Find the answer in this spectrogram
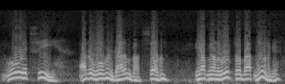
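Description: An actor playing a folksy, hesitant rancher with colloquial country speech in a 1950s radio drama. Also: male voice, a little high, expressive, brisk. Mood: easygoing. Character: folksy rancher, hesitant friend covering for someone. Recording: dull 1950s radio recording.

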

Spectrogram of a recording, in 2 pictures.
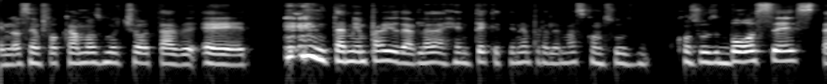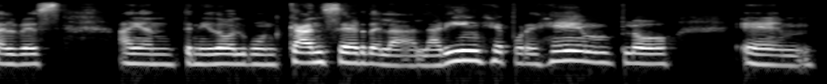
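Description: A woman from Chicago, a bilingual speech-language therapist, answering interview questions in an unhurried way with many fillers and small laughs. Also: lowish voice, a little mellow. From Chicago, United States.

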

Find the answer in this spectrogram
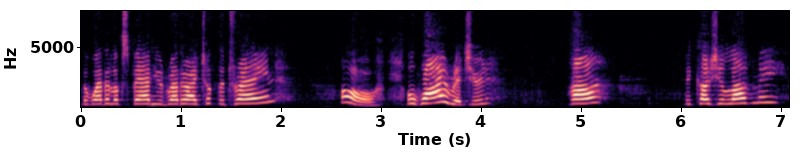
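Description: Sensible but worked-up young woman, high voice, old radio comedy, dull recording with audience. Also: normal speed. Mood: tearful. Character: exasperated, anxious sensible young woman, long-suffering roommate. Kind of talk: 1940s radio comedy acting.

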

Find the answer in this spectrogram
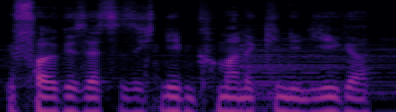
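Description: A man's voice: lowish voice, completely flat delivery, fast, a little mellow. A man narrating a scripted fantasy audio drama as its storyteller. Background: music.

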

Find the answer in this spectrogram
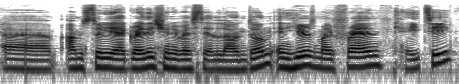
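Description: A young man from Brazil with a Brazilian Portuguese accent, a university student speaking English as a second language, telling his faith story in a relaxed, halting way. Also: medium pitch. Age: young adult. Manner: relaxed, halting non-native phrasing. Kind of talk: casual faith testimony chat.

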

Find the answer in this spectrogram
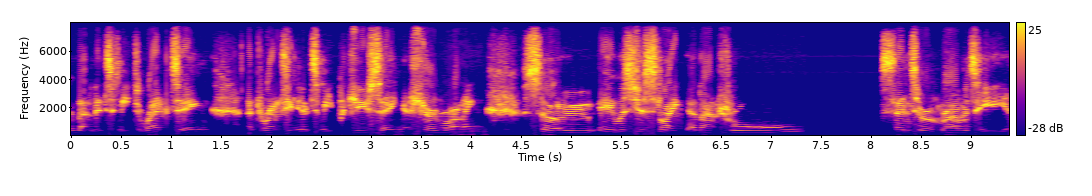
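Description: A middle-aged British man with a very bright, forward voice talks as an interview guest. He is chatty and self-deprecating, telling anecdotes in a casual way. The sound is a little thin, like radio or a phone line. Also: medium pitch, slightly rough. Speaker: interview guest, audio drama producer and writer.

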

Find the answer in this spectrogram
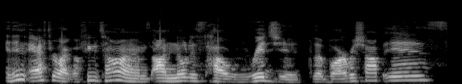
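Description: Young adult man, chatty panel speaker, bright edgy tone, muffled lo-fi sound. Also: a little high, moderate pace. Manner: chatty, heavy use of "like" and "right?". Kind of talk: casual personal storytelling.

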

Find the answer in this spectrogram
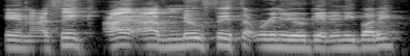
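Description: A man venting in a casual sports chat, blunt and fed up, dropping the odd swear. His voice sits a little high for a man. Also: steady tone, fast talker. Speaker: podcast co-host.

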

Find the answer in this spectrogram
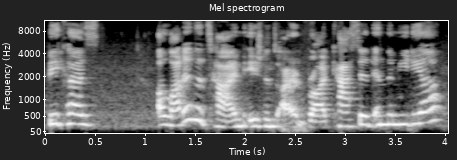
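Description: A woman's voice: high voice, very animated, normal speed, husky, low-quality recording. A teenage girl from the Philippines talking earnestly and with feeling in a casual discussion, with frequent fillers. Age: teens. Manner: earnest, impassioned, many fillers.

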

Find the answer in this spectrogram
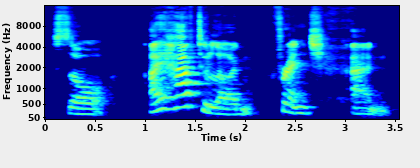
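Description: A woman with a Thai accent speaks slowly in a podcast interview. She pauses often and fills the gaps with short fillers as she gathers her thoughts. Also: medium pitch, sing-song, creaky, fairly bright tone, low-quality recording. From Thailand. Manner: hesitant, many fillers, chuckles lightly. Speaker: heritage language teacher. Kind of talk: interview answer.

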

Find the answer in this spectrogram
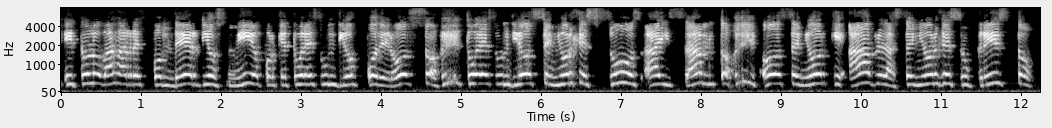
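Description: A woman leading a fervent spoken prayer, with slow, repetitive invocations. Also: high voice, steady tone, sharp tone. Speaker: prayer leader.

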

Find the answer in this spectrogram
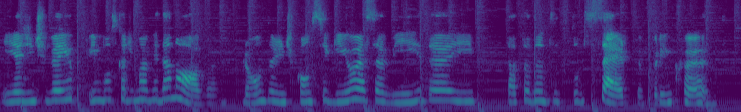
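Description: A woman's voice: fairly high pitch, normal speed, soft background music. A woman in her twenties from Brazil, chatting casually as a podcast guest. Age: 20s. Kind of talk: casual introduction and chat.

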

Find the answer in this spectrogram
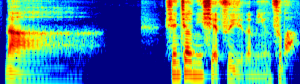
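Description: A man playing a gentle, caring young village teacher of ancient China in a period romance audio drama, tender, patient and unhurried. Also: extremely low pitch, very animated, exaggerated voice.

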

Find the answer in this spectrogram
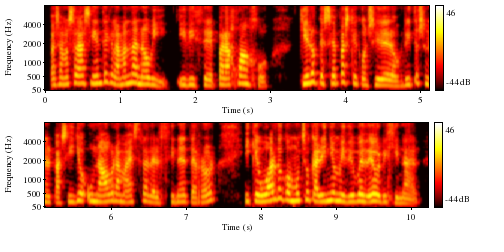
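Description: A woman's voice: on the high side, brisk. A woman hosting a casual interview and reading out audience questions.

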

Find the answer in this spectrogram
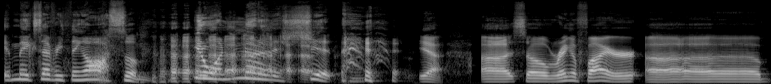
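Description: A hoarse man co-hosting a comedy podcast, joking and laughing often, then singing crude karaoke parodies. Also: a little high, expressive, takes it slowly, pushed and bright. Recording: music backing track behind.

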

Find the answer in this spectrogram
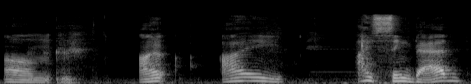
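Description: A man's voice: medium pitch, expressive, very slow. A young man hosting a casual podcast with friends, rambling with fillers and restarts while a guitar plays behind him. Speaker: podcast host. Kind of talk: casual chat among friends. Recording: guitar playing behind the talk.

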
